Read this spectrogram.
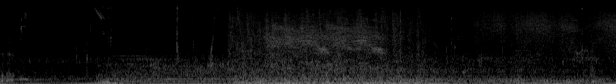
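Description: Blasts from a video game fire and crackle.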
